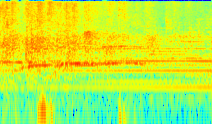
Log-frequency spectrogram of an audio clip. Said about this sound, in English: Give everybody a clap that came forward.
